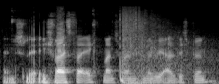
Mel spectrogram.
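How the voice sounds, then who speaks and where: A man in his twenties co-streaming a game, excitedly calling out fights and reading out donations in casual chat. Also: low voice, quick pace, creaky. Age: 20s. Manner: excitable, shouts at game action, reads donations aloud. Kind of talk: casual gaming livestream chat. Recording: noisy game sounds and gunfire behind.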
